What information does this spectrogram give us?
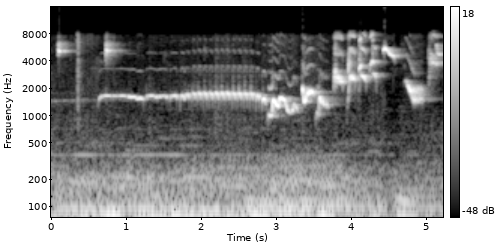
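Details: White-rumped shama song used as a lure to get other shamas singing: sharp high notes, then a long, steady, slowly rising whistle, then a rapid run of varied, tumbling, bending whistles over faint low hum.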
